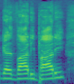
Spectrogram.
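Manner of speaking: normal talking voice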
